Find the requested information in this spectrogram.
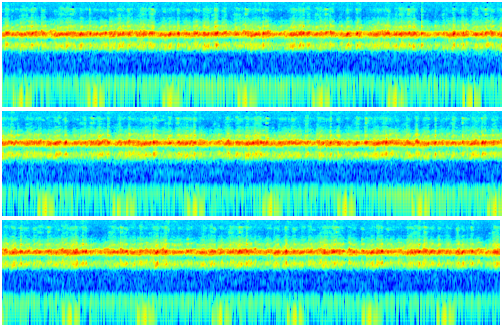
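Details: Pacific tree frogs calling at night in Richmond, British Columbia, Canada: a dense, unbroken chorus of many overlapping croaks, a bright high band over a lower one, pulsing steadily for twenty seconds above a faint low hum.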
